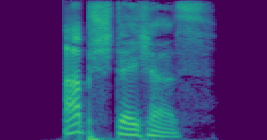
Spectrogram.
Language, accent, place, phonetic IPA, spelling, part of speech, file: German, Germany, Berlin, [ˈapˌʃtɛçɐs], Abstechers, noun, De-Abstechers.ogg
- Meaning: genitive singular of Abstecher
